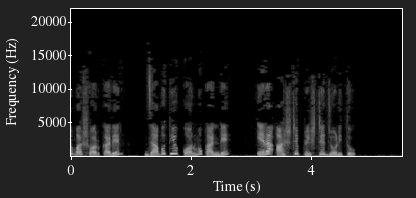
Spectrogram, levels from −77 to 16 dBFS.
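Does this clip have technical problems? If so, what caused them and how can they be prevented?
Yes. Throughout, the speech rings and sounds washy, with hiss that breathes with the signal and nothing above 16.9 kHz. This is likely WMA compression at a rate that fits about 48 kbps. Its long transform blocks smear quantisation noise, unlike steady background hiss. Encoding at a higher bitrate prevents it.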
